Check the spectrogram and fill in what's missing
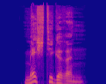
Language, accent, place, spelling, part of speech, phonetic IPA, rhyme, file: German, Germany, Berlin, mächtigeren, adjective, [ˈmɛçtɪɡəʁən], -ɛçtɪɡəʁən, De-mächtigeren.ogg
- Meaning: inflection of mächtig: 1. strong genitive masculine/neuter singular comparative degree 2. weak/mixed genitive/dative all-gender singular comparative degree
